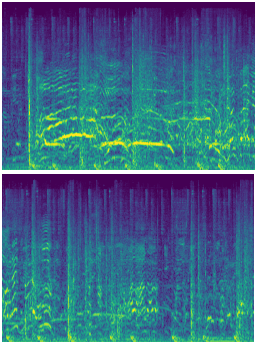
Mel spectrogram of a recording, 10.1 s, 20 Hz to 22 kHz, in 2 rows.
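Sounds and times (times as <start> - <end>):
laughter: 0.0 - 10.0
chair smashed against the floor, heavy splintering crashes: 0.5 - 7.9, 8.8 - 10.0
person shouting: 0.7 - 6.2.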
